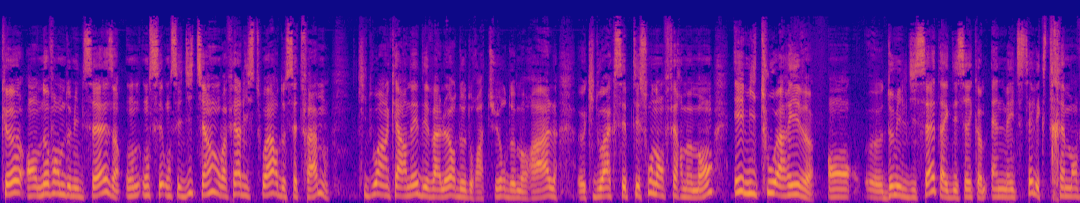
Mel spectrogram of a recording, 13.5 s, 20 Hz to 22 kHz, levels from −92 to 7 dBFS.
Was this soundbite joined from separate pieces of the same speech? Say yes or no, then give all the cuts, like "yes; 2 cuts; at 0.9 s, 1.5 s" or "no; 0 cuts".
no; 0 cuts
